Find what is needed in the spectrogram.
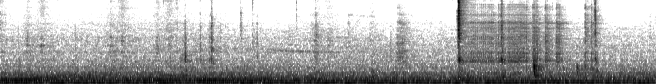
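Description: Small screwdriver clicking against the plastic and metal parts of a Canon G-series ink-tank printer's print-head carriage, with one sharp click and a short ring about four and a half seconds in, over a steady low hum.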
